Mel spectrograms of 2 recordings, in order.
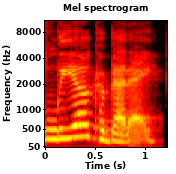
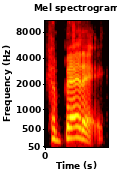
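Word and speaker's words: Liya Kebede: Leah Khadibi, is it? – It's Leah Khabede. – Khabede.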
